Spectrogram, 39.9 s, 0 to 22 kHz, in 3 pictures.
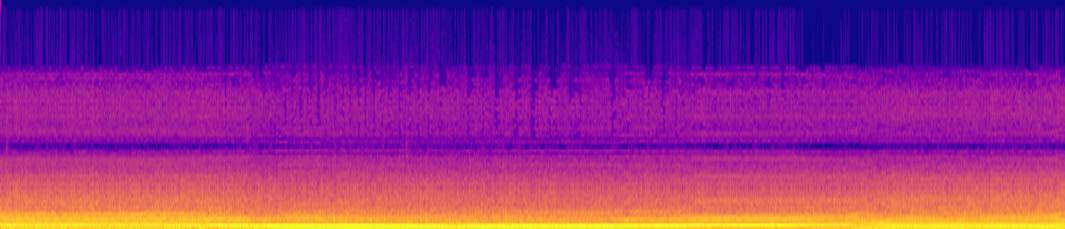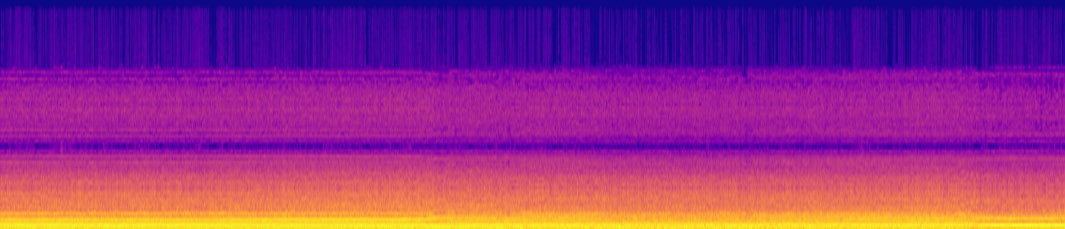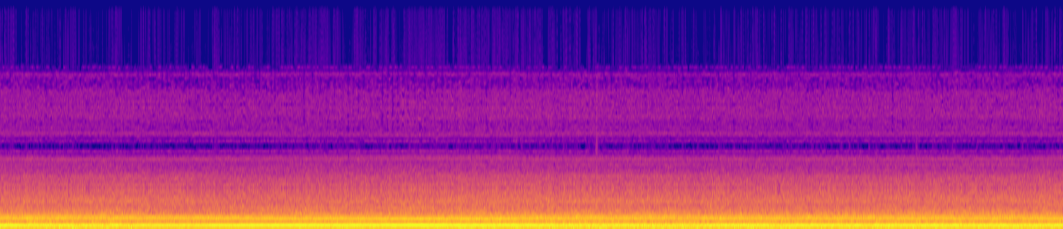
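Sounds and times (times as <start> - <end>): model plane motor whining: 0.0 - 39.9
rushing air noise: 2.4 - 8.1.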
